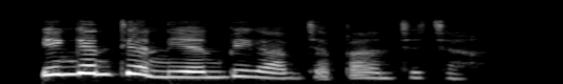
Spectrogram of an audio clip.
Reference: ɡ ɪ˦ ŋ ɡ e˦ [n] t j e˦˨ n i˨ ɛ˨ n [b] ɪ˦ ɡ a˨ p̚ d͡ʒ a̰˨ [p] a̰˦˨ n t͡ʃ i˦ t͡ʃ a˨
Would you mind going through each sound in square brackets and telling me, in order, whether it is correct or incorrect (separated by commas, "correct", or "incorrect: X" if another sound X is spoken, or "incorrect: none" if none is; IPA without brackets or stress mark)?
correct, correct, correct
